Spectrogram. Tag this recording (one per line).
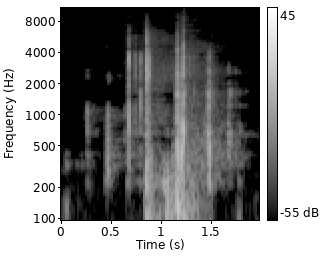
noise
microphone
rattle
